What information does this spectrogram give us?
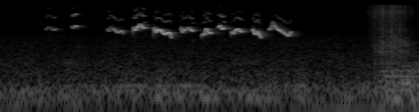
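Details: Ultramarine grosbeak from Brazil, a young male singing while a female calls to warm him up: a quick phrase of about nine sweet, slurred whistles, rising and falling, delivered in under two seconds, then a brief soft rush of noise.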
